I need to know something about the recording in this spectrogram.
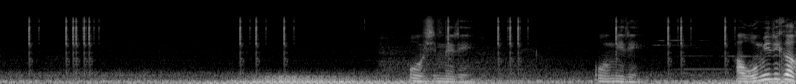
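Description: Short game menu clicks tick in quick bursts.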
